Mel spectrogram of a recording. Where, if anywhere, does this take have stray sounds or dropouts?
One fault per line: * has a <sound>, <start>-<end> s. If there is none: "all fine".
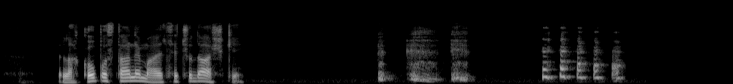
* has a throat clearing, 3.8-4.8 s
* has a laugh, 5.4-6.3 s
